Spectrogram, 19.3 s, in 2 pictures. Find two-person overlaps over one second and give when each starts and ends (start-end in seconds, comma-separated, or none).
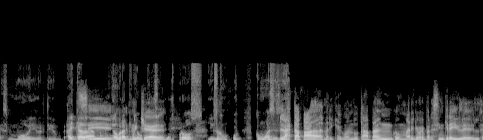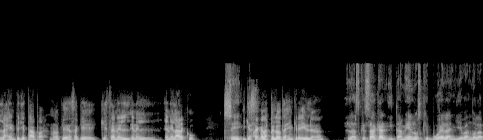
1.6-3.4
